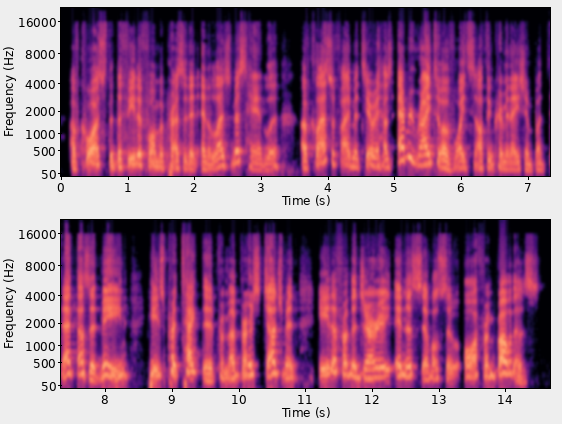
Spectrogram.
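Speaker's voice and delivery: put-on nasally whiny voice. Reading a column aloud mockingly: nasally whiny Jen Rubin voice. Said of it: "I feel like I gotta do Jen Rubin voice".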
